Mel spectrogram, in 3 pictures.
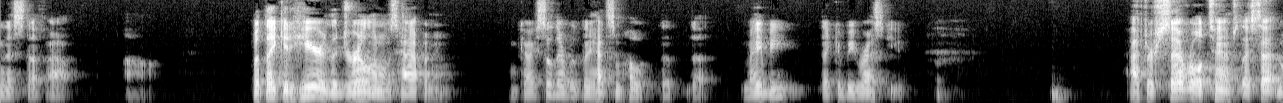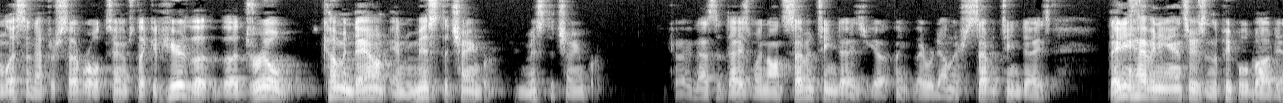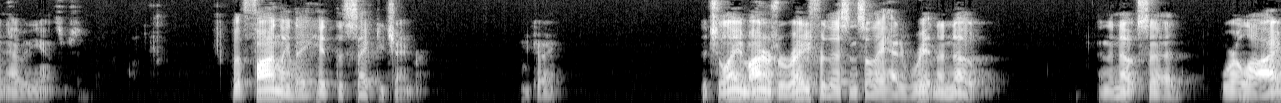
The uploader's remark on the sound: recorded on July 15, 2023, at Ringgold Seventh-day Adventist Church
